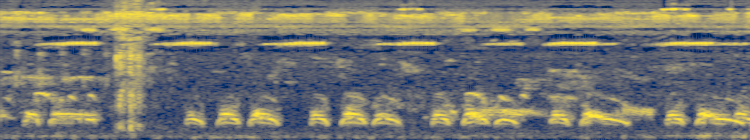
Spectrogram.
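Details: Spotted dove (tekukur) calls used as a lure for trapping. Soft, low, hollow coos come in short doubled and tripled phrases, repeated steadily. A thin, high insect-like tone pulses throughout, with one sharp knock near the start.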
